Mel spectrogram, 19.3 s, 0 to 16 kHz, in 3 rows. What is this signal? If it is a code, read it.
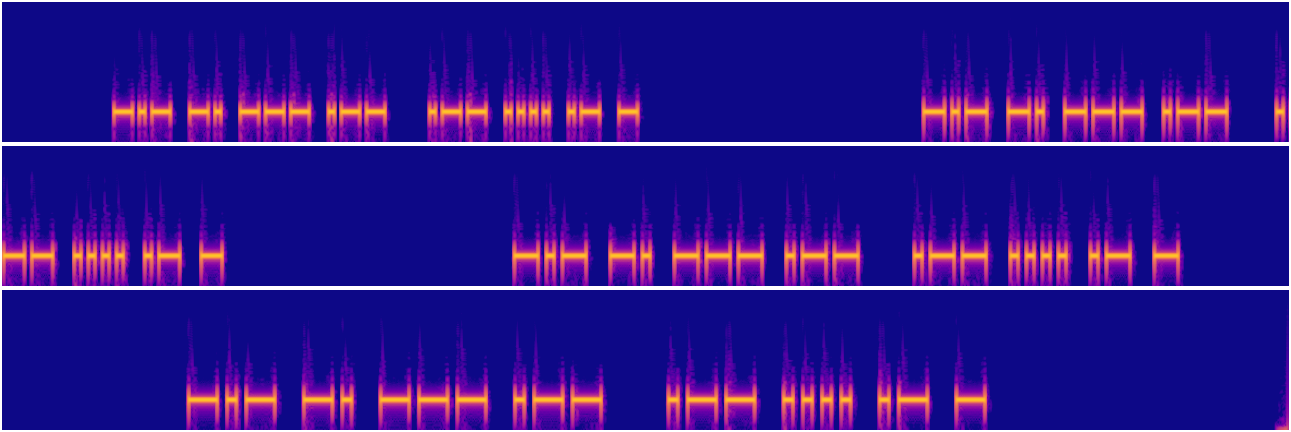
Morse code, heard as a keyed tone, about 30 wpm, 700 Hz. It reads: KNOW WHAT KNOW WHAT KNOW WHAT KNOW WHAT
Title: Speed-Racing - Sets of 2 Words 25wpm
